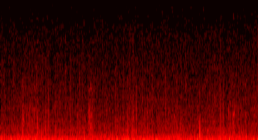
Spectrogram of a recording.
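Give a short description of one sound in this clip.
A lamp switch clicks.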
